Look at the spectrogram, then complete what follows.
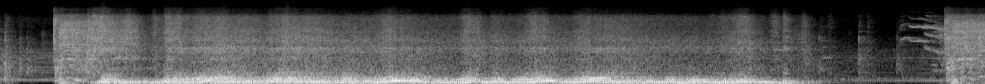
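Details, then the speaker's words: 1955 Pontiac Custom with 327 V8 and 4-speed, just out of storage, hard life but ran fine last times: catches after a short crank, then deep even burble with steady revs, no knocks or misses; healthy start. "it seemed the Run fine last lot of times and it's it's had a pretty hard life but it it seems to run good still"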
